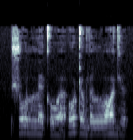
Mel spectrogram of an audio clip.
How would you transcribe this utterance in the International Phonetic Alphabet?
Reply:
ʃ o lː ɛ kʼ o ɐ̯ | o ʈ ə w j ə lː ɔ ɐ̯ ɡʲ ɘ

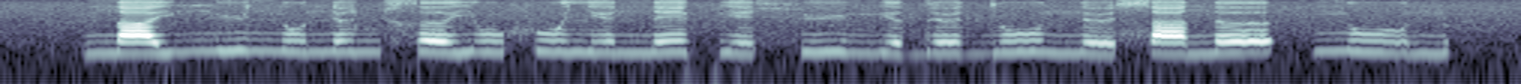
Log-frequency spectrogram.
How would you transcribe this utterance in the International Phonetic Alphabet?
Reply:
n a j ŋ y n u n ø ʎ x ə j u f u lʲ ø n̪ e pʲ e x y mʲ ə d̪ ø d̪ u n̪ ø s a n ə | n̪ u n

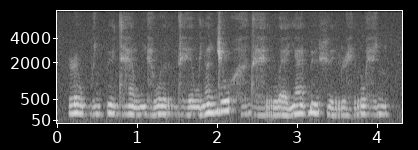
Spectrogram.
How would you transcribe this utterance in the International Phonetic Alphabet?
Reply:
ɭ ɯ˨ w b ə̤˨ ʎ p y˨ dʱ ɛ̃˨ w ŋ ɛ̤˨ w ɯ˨ r dʱ e˨ w j ə̃˦ ɟ y˦ w h ə̤˨˦ dʱ ɛ̤˨ r w ɛ˨ j ɛ̃˦ ɓ y˦ ç y˨ r ɭ e̤˨ r w ɛ̤˦ ʎ

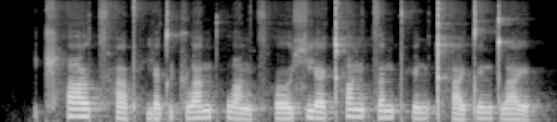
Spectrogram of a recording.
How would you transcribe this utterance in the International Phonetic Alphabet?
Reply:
ʈ͡ʂʰ ɑ˥ ʊ̯ t͡sʰ ä˨˩ pʰ j ɛ˦ t̪ y˩ ʈ͡ʂ w a˥ n pʰ w ɑ˨˩ ŋ t͡sʰ o˧˥ ʊ̯ ɕ j ɛ˧˥ kʰ ɑ˥˧ ŋ t͡s a˥˩ n pʰ y˧˥ n kʰ a˧˥ ɪ̯ t̪ i˥˧ n t̪ w a˥˩ ɪ̯

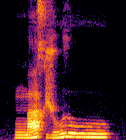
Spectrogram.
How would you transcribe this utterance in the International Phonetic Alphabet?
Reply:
ŋ͡m a x ʒ u ð uː

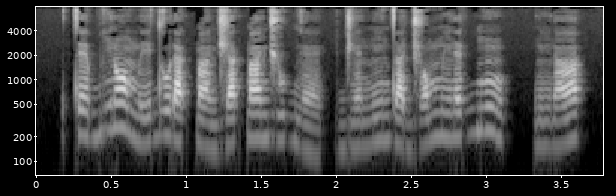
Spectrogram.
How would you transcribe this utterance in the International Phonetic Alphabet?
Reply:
t ɛ˧ b i˦ ɾ ɔ̃˦˨ m e˨˦ d o˦˨ ɾ a˧ k͡p ã˨ d͡ʒ a˧ k͡p ã˦ d͡ʒ u˧ ɡ ɛ̃˨ | d͡ʒ ɛ̃˨ n ĩ˧ d a˨ d͡ʒ ɔ˨˦ m ĩ˧ ɾ ɛ˦ ɡ͡b ũ˦˨ | ɾ ĩ˨ ɾ ã˨˦

